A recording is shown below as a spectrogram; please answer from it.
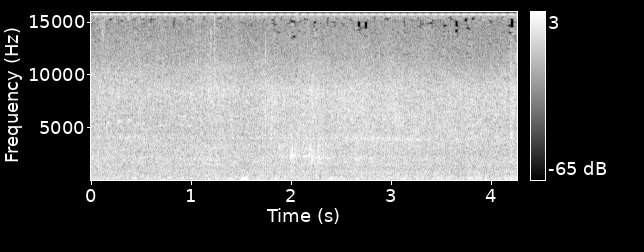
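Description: Steady rushing outdoor noise of wind and moving water, with a short low thump about one and a half seconds in.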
